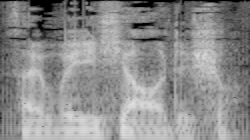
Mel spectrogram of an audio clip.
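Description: A male storyteller narrating a traditional Chinese martial-arts tale in an animated way with wry asides. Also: medium pitch, husky, dry recording. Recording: dull lo-fi audiobook recording.

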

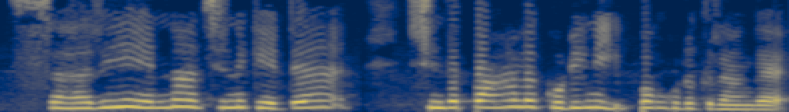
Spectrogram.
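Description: A woman's voice: extremely high pitch, normal speed, a little mellow, no echo. A woman voicing an innocent, puzzled little girl in a cartoon, with a plaintive childlike way of talking.

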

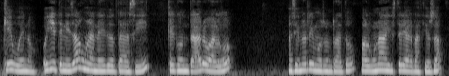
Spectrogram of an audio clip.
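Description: Speaking a little fast in a mellow, medium-pitched voice, this young woman with a Barcelona accent hosts a casual phone livestream from Spain. She greets her viewers, reads their comments, laughs often, and shares gossipy stories.

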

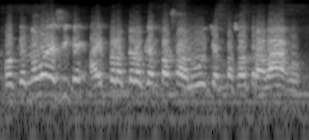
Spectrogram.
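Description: A baseball player appears as a guest in a casual interview, telling heartfelt stories in an earnest, emotional way and often repeating himself. His high voice races along, pushed and bright, on a rough recording with slight background noise.

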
